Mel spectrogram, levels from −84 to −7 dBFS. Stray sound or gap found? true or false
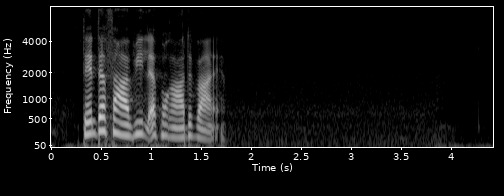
false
